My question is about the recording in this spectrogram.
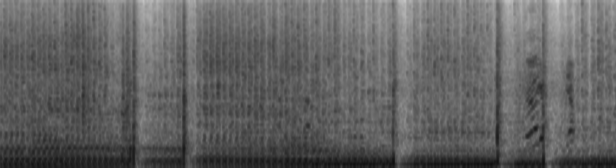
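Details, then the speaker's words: Loud truck at rough idle, ignition timing not yet set (a timing light is still needed): about six sharp, gunshot-like bangs in eight seconds, each dipping the revs. Owner says it's just cleaning up; backfiring, cause unconfirmed. "Dude, this thing is so fucking loud. It's crazy. Ow. It literally sounds like a gunshot every time. That's just it cleaning up."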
